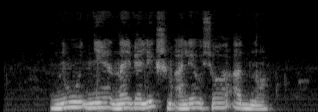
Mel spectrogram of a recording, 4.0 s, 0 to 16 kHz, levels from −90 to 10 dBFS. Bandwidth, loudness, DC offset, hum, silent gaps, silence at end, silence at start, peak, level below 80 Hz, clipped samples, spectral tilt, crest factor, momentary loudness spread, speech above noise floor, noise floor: 9 kHz; -23 LUFS; under 0.1%; none; none; 0.65 s; 0.65 s; -10 dBFS; -56 dBFS; under 0.1%; -9.5 dB/octave; 14 dB; 9 LU; 43 dB; -65 dBFS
